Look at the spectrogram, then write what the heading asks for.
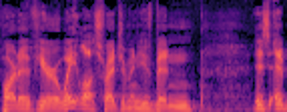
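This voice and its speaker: A man with a plain, everyday voice speaks at a fairly quick pace. His medium pitch shows ordinary pitch variation. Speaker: comics podcast host. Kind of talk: interviewer questions.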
